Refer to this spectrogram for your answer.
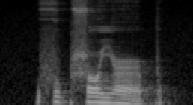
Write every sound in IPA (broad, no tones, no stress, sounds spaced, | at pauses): f u p ɬ o j ə˞ p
